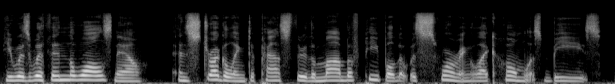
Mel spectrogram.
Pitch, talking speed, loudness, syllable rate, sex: 175 Hz, 205 wpm, -19 LUFS, 4.8 syllables/s, female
